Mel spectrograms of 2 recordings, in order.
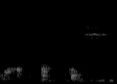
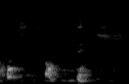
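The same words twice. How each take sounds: First: Muttered quote. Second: Laughing quote. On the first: Retelling him quitting the Air Force. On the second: Retelling a man quitting the army. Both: Retold or imitated.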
